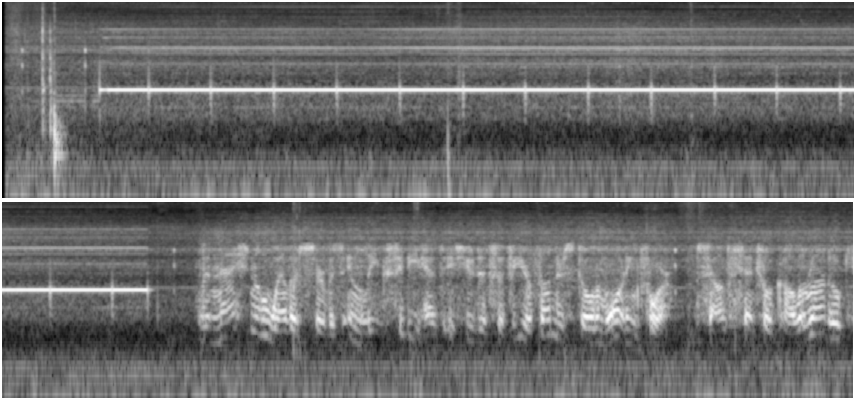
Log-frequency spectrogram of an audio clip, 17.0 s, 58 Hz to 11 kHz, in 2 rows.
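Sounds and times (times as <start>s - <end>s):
steady warning beep tone: 0.9s - 10.1s.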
